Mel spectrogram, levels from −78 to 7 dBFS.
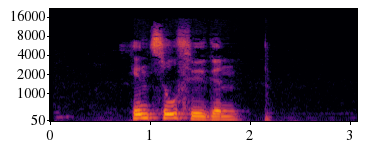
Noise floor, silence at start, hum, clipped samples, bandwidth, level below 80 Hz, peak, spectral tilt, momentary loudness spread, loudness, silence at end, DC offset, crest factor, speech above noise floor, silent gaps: -61 dBFS; 0.8 s; none; under 0.1%; 14.5 kHz; -52 dBFS; -2 dBFS; -4.5 dB/octave; 12 LU; -17 LUFS; 0.9 s; under 0.1%; 18 dB; 44 dB; none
